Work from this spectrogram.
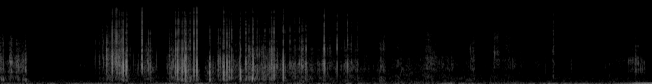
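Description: A small zippered cosmetic pouch with a textured glitter surface is turned in the hands while long nails scratch and tap its glitter sides. The result is a run of dry, crunchy, crinkling scratches and taps, bright and brittle, with denser bursts in the first few seconds before settling into lighter rustling.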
